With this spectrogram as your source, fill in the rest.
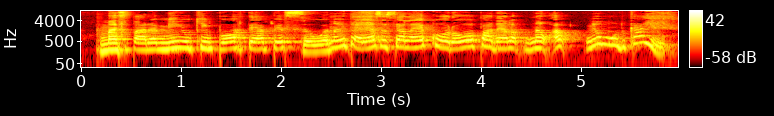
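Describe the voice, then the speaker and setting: Over noticeable background noise, a woman speaks at a moderate pace in a high voice, her intonation lively and her loudness very even. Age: 40s. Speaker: TV presenter. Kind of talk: casual chat.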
